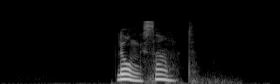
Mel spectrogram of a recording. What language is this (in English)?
Swedish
